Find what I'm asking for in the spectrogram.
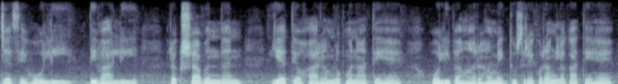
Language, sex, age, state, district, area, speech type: Hindi, female, 18-30, Rajasthan, Jaipur, urban, spontaneous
